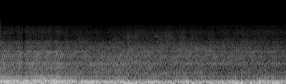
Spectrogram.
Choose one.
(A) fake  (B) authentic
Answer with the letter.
A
